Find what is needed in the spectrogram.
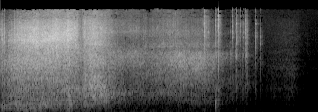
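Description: Two die-cast Hot Wheels cars released from the starting gate and rolling fast down a plastic track: a loud rattling rush that fades after about two seconds. A few sharp clicks follow about four to five seconds in.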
